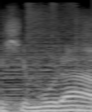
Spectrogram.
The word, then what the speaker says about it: Ishimura: Y ahora, amiguis, heraldos del terror, da igual que sea en los oscuros pasillos del USG Simura, ahora sí lo he dicho bien, o en vuestra casa por la noche, con ruido o con silencio, en cualquier parte, pero siempre con música.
